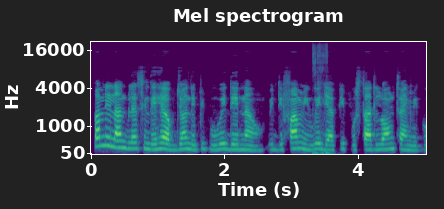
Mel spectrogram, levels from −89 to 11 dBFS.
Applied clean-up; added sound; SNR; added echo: neural mask model Resemble Enhance denoiser.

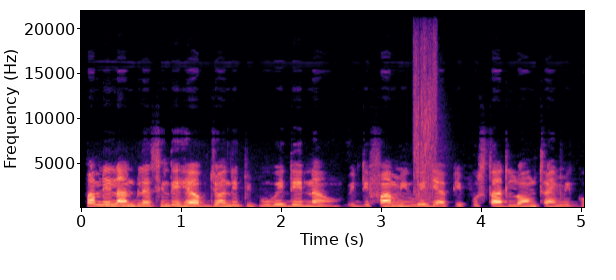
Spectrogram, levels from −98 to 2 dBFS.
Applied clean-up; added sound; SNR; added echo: none; Tearing; 15 dB; none.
